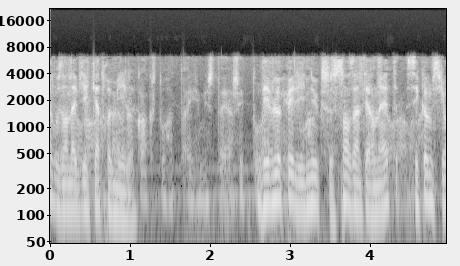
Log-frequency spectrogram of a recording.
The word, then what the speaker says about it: Linux: puis le surlendemain vous en aviez 4000 développer Linux sans internet c'est comme si on voulait jouer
